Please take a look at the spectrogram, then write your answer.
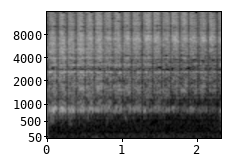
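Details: Hand-lapping valves by manual suction-cup tool with compound on a Gen V LT4 cylinder head (2017 Corvette Z07 build): quick even back-and-forth scratching whose tone changes, softening as the valve face and seat lap smooth.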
